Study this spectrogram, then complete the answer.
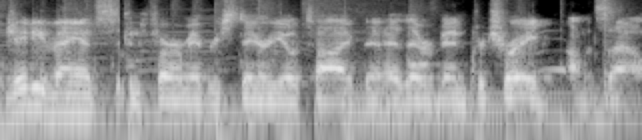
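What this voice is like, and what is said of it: Southern US accent. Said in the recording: “I'm from the South, and they hear my accent”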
